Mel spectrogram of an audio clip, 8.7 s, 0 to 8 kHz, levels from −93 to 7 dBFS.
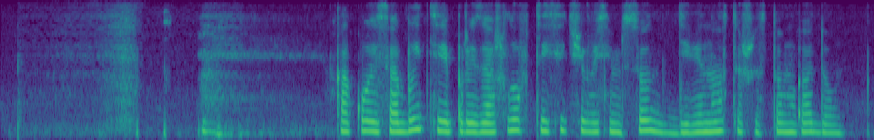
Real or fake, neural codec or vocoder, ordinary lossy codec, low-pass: fake; vocoder, 22.05 kHz, 80 mel bands, HiFi-GAN; Opus, 24 kbps; 7.2 kHz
